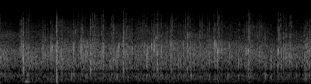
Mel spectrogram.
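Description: Thin, scattered applause from an audience: a few people clapping unevenly in a steady patter that never builds, fairly quiet and sparse, with no voices over it.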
